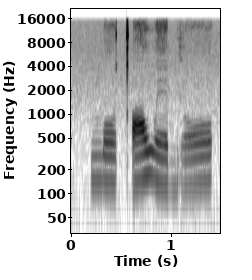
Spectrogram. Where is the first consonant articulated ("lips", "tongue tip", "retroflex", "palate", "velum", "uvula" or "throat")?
lips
